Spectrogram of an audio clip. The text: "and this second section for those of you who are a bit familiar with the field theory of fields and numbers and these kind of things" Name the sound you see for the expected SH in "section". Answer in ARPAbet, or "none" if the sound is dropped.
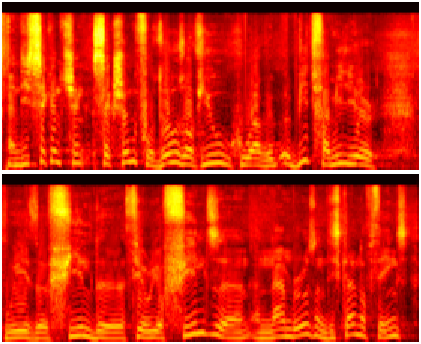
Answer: SH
